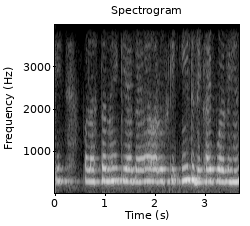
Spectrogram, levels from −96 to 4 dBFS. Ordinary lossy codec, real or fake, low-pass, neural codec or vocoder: Opus, 16 kbps; real; 3.6 kHz; none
